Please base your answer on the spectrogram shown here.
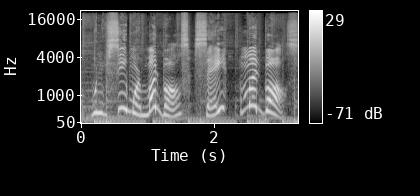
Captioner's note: none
